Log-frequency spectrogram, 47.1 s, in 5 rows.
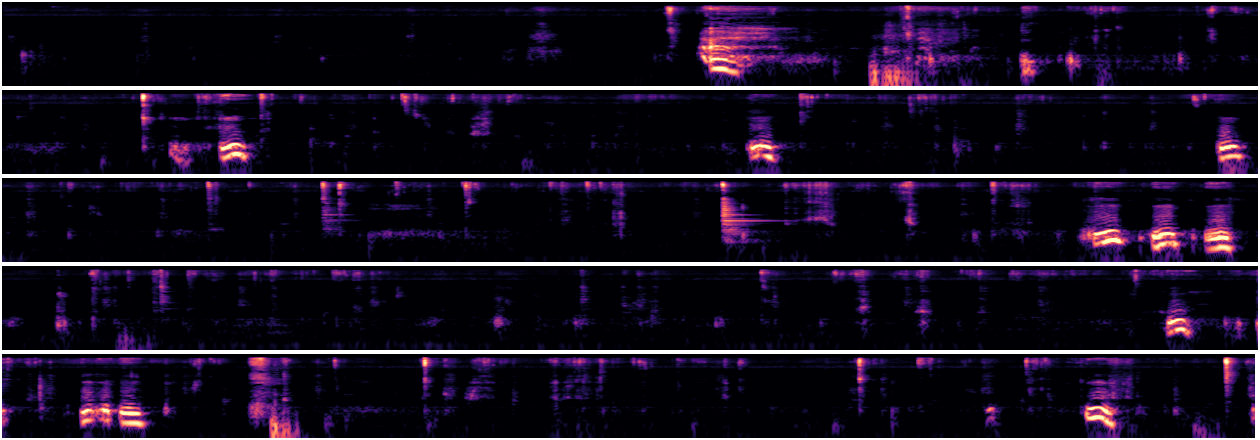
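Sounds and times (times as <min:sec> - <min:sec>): person chewing food: 0:00.0 - 0:47.0
crunching fried chicken: 0:19.6 - 0:26.7, 0:28.8 - 0:38.2.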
